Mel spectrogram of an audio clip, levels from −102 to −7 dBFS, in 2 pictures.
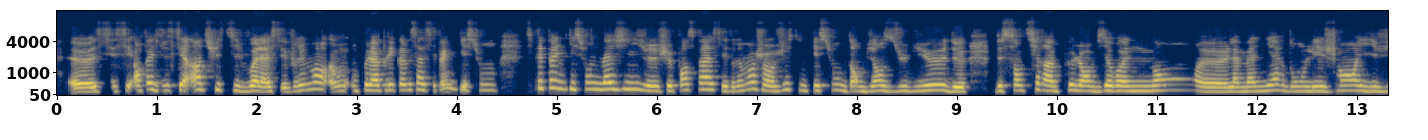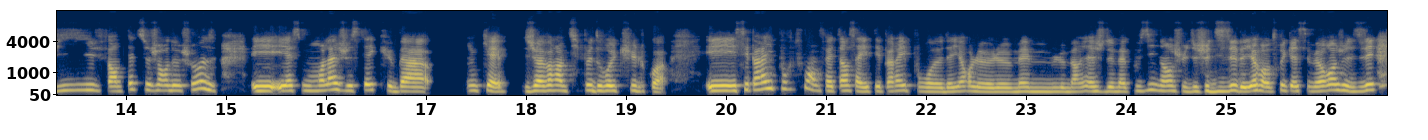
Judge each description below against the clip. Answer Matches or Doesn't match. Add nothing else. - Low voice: Doesn't match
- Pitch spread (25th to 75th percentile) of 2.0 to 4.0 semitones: Matches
